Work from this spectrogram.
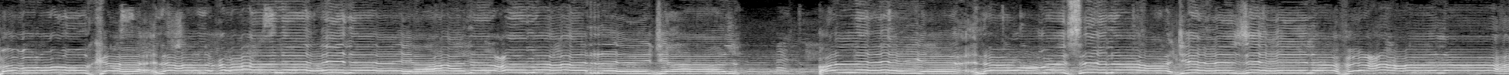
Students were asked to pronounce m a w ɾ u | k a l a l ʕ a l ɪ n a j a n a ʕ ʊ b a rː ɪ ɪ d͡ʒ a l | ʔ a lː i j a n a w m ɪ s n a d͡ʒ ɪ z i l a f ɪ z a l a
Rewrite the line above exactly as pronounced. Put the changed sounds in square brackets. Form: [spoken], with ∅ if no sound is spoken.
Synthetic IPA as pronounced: m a [b] ɾ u | k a l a l [ɣ] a l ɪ n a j a n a ʕ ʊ [m] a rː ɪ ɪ d͡ʒ a l | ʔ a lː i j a n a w m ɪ s n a d͡ʒ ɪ z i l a f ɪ [ʕ] a l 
